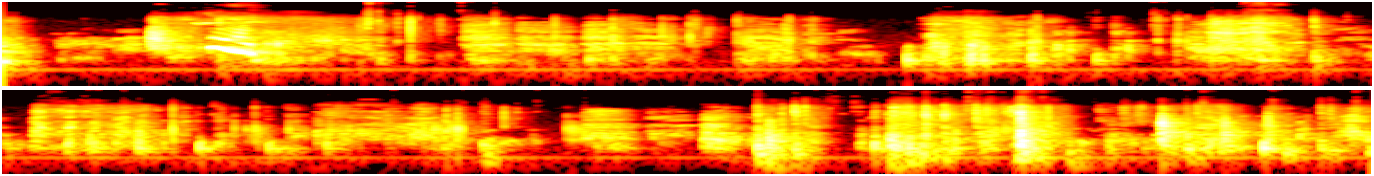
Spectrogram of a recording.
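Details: Jake, a Border Collie, chattering with excitement indoors: a run of short, broken, breathy vocal bursts in uneven clusters, with a quick squeaky rising whine near the start and brief pauses between bursts.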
